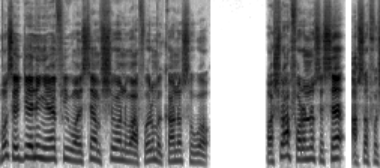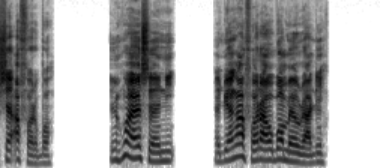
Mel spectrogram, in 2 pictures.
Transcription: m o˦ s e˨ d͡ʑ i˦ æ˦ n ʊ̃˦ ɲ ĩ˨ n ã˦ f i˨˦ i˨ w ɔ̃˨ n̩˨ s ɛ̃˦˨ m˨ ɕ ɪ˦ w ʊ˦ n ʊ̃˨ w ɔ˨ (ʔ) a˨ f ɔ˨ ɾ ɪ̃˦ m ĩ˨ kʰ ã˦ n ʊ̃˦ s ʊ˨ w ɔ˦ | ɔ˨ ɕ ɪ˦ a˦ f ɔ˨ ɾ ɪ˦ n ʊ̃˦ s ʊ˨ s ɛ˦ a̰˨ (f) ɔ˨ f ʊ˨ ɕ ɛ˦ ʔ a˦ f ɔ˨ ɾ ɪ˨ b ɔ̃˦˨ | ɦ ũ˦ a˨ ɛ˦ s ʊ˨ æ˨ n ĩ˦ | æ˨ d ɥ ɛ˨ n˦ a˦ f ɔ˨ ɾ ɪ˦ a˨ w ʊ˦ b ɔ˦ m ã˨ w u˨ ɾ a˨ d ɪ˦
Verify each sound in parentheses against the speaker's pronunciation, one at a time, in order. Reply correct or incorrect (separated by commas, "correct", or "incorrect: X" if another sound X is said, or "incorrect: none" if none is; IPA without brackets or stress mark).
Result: incorrect: none, incorrect: s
